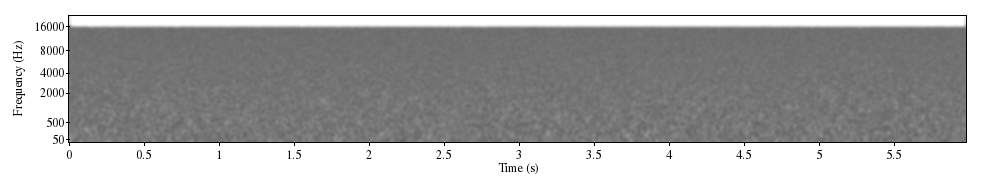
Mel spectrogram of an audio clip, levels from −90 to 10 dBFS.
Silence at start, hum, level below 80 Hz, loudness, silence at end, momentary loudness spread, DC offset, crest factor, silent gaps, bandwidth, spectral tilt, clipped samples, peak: 0 s; none; -38 dBFS; -10 LUFS; 0 s; 0 LU; under 0.1%; 12 dB; none; 16.5 kHz; 0 dB/octave; under 0.1%; 0 dBFS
